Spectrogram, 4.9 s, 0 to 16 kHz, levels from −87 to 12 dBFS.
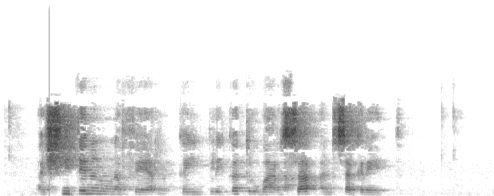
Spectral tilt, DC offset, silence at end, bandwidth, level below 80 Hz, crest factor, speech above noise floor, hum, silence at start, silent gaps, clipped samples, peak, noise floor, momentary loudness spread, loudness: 3.5 dB/octave; under 0.1%; 1.15 s; 10.5 kHz; -86 dBFS; 24 dB; 43 dB; none; 0.4 s; none; under 0.1%; 0 dBFS; -65 dBFS; 25 LU; -16 LUFS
